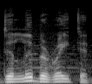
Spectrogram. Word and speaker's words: deliberated: And when we use it as a verb, the stress changes, and so the pronunciation changes as well. So, Niame deliberated, not deliberated.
